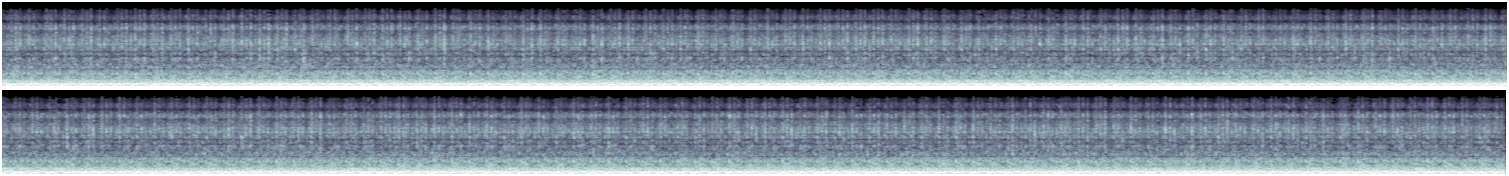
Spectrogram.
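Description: Muscle car engine idling steadily in a large room, a rapid, even low pulsing of firing strokes that never revs up or down.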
